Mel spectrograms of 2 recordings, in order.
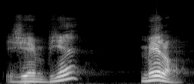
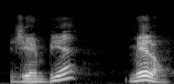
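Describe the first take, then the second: No difference in how they are said.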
